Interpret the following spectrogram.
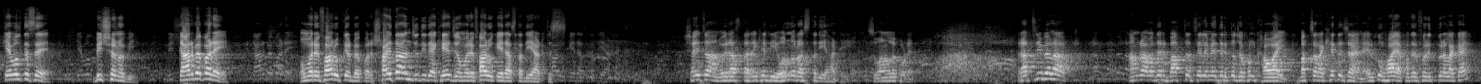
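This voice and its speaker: High, bright-voiced Bengali preacher. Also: male voice, rapid-fire, pauses often, reverberant. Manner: animated storytelling, asks the crowd questions; acts out quoted voices in a louder, higher pitch. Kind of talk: Bengali waz sermon to a crowd.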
